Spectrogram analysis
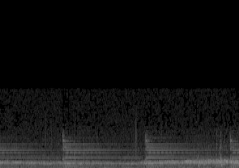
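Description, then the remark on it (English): A clock ticks slowly and faintly, a few evenly spaced ticks over a steady low hum, with no one speaking. “Eleven o'clock.”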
